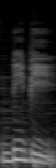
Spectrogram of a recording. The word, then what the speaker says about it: bivvy: で、綴りが BIVVY でビビって読むんですけ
